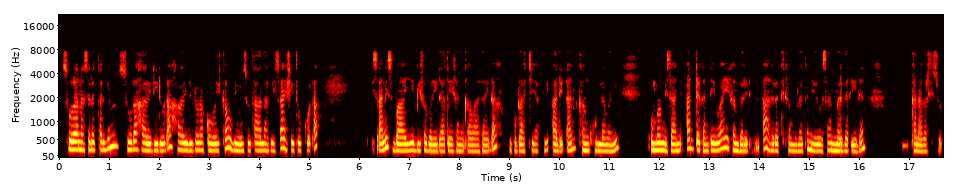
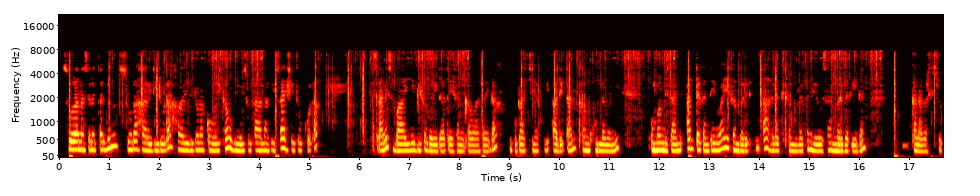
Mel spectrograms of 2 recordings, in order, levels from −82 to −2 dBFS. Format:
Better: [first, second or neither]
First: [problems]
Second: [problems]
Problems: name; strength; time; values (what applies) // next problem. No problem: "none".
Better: first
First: none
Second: noise reduction (classical method WPE with log-MMSE)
